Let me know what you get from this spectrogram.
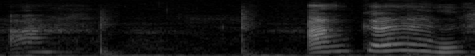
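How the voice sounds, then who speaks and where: A woman's voice: sits high, drawn-out words, sharp tone, exaggerated voice. An actress with an Ilocano Filipino accent playing a polite, hesitant, worried young girlfriend in a radio drama.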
